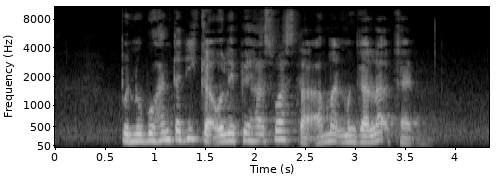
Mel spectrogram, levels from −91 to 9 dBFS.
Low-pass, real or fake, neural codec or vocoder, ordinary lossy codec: 9.9 kHz; real; none; AAC, 48 kbps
